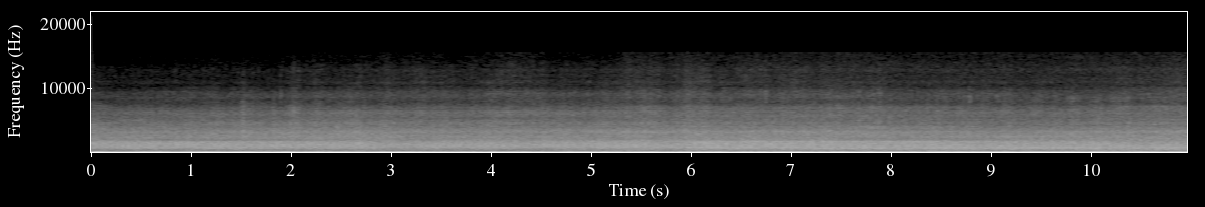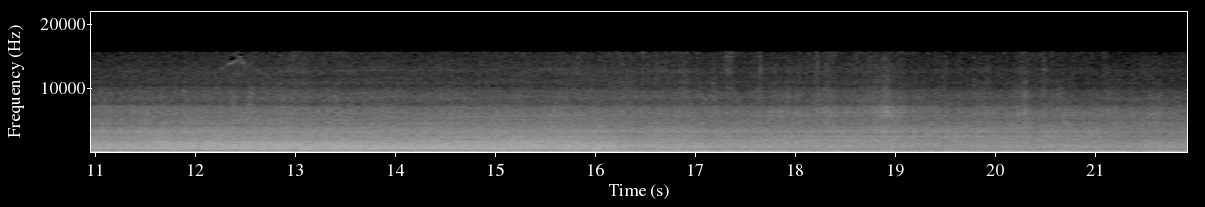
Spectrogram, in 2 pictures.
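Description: Claas Jaguar forage harvester and a Claas tractor running together at work, a steady machinery drone with a deep hum as the harvester chops grass and blows it into the trailer. It grows louder through the middle as the machines pass closest, then eases off.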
